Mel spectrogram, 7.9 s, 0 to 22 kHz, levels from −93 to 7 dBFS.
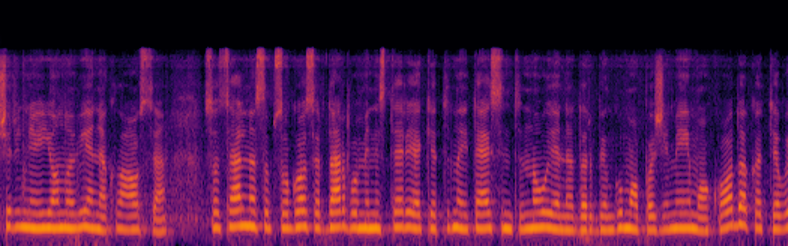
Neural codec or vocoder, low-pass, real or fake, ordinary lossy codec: autoencoder, 48 kHz, 128 numbers a frame, DAC-VAE, trained on Japanese speech; 9.9 kHz; fake; Opus, 16 kbps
